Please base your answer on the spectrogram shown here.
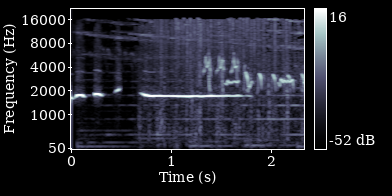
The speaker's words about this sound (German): Also, um das flatternde Federvieh hervorzulocken, muss man pfeifen.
